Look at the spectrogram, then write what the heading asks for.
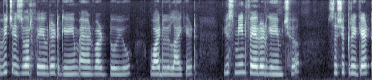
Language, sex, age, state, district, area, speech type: Kashmiri, female, 30-45, Jammu and Kashmir, Bandipora, rural, spontaneous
